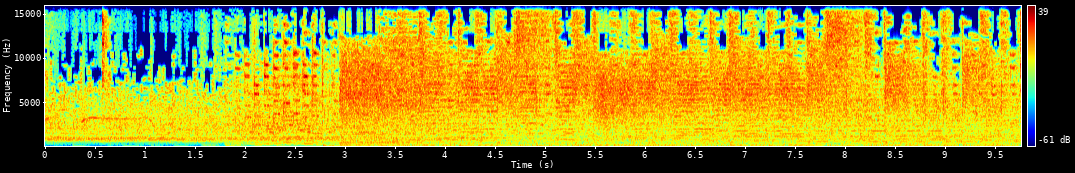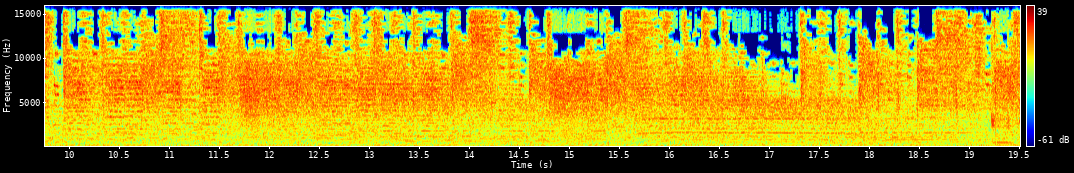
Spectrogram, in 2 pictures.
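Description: The opening theme of the anime Digimon 02, played on the radio station modoradio.cl, kicks in after a brief pause, a loud, dense rock-style intro with driving drums and bright guitars that plays steadily and energetically with no singing yet.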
